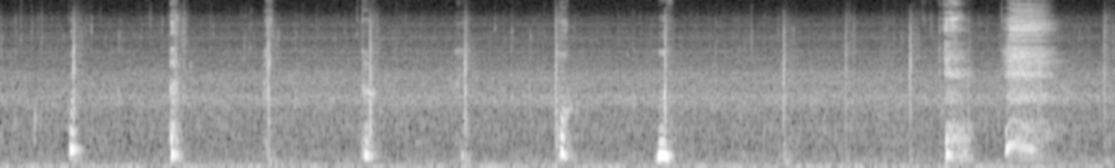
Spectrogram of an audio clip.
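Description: Soft taps of a shoulder-tapping massage land one after another at a slow, steady pace, each a short muffled pat, ending with a brief brushing rustle; no one speaks.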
